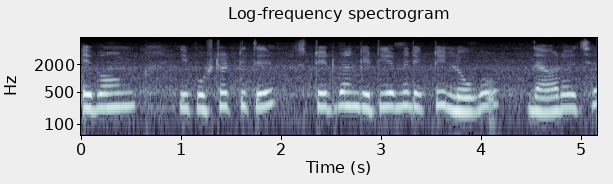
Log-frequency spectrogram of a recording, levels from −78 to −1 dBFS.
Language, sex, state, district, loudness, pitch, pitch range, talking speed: Bengali, female, West Bengal, Malda, -16 LUFS, 240 Hz, 225-250 Hz, 150 wpm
